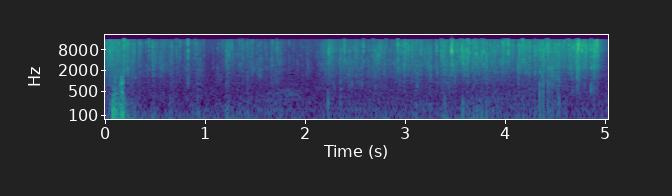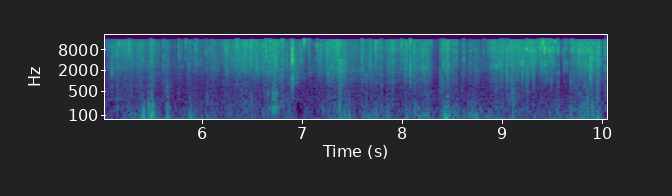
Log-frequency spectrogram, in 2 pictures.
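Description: A small pad of brown honeycomb kraft paper wrap is pinched and crinkled with the fingers. The result is a steady, bright crinkling and crackling, with a few louder sharp snaps near the start, middle and later on.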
